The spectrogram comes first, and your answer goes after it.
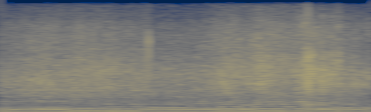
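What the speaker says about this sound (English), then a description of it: "it was amazing to listen to the gear changes in this car" A Toyota WRC rally car at the Chatsworth rally show accelerates hard nearby, its loud, steady engine note rising and dipping through quick gear changes.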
